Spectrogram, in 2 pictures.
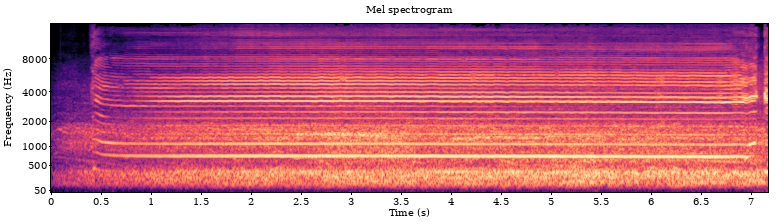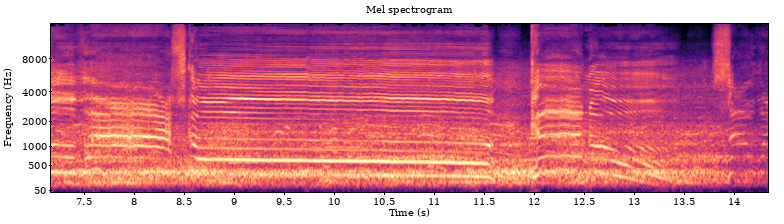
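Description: A Brazilian TV football commentator's drawn-out goal shout: one long held "Goooool" of about six seconds, then a second held call of about three seconds that sags slightly in pitch, with excited speech near the end.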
